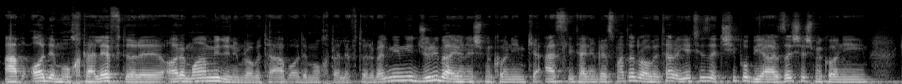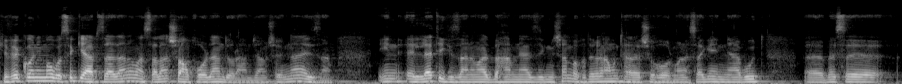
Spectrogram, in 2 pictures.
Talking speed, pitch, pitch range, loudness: 215 wpm, 120 Hz, 115-140 Hz, -19 LUFS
